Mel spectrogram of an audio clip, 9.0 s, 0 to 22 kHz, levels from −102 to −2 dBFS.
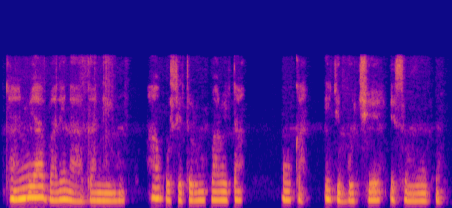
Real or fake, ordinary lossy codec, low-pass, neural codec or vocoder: real; none; 7.2 kHz; none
